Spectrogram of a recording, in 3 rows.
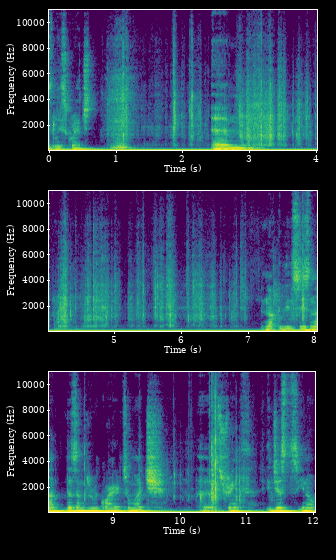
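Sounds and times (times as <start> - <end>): low electrical hum: 0.0 - 12.0
small clicks and scrapes: 1.0 - 7.9
paper crinkling: 1.0 - 8.0.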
